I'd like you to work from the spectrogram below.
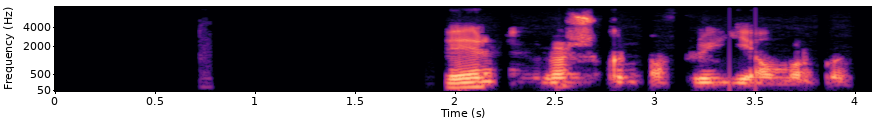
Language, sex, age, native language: Icelandic, male, 40-49, Icelandic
